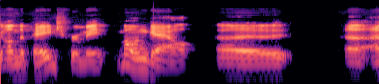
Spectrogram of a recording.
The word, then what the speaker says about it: Mongal: gladiator battles and then i realized i was pronouncing her name wrong and she's mongal yeah because she's a gal and that's the best name maybe on the page for me mongal uh i like the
